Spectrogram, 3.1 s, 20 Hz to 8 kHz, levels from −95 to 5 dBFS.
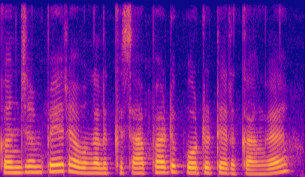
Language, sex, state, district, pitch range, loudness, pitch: Tamil, female, Tamil Nadu, Nilgiris, 220-255 Hz, -14 LUFS, 235 Hz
